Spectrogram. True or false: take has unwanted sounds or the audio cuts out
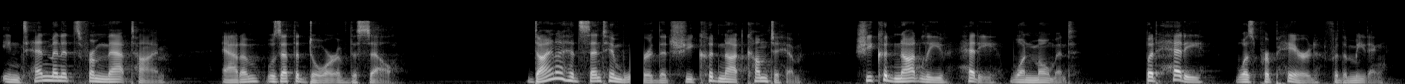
true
